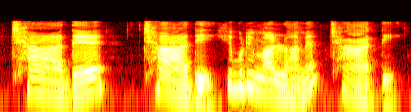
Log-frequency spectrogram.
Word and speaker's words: Tsade: 히브리어 알파벳과 모음 제11편 차대, 차대, 차디. 이건 뭐냐 하면 우리가 알파벳 이름을 차대라고 하는데 히브리어로 이렇게 쓴 걸 보면 차디 이렇게 되어 있습니다.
